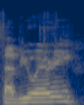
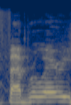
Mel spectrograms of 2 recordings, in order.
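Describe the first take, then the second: First: One sound in the middle is dropped. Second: Every letter in the word is sounded out. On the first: This is how most people say it. "everyone says February" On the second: This is the technically correct form. "it's technically February"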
